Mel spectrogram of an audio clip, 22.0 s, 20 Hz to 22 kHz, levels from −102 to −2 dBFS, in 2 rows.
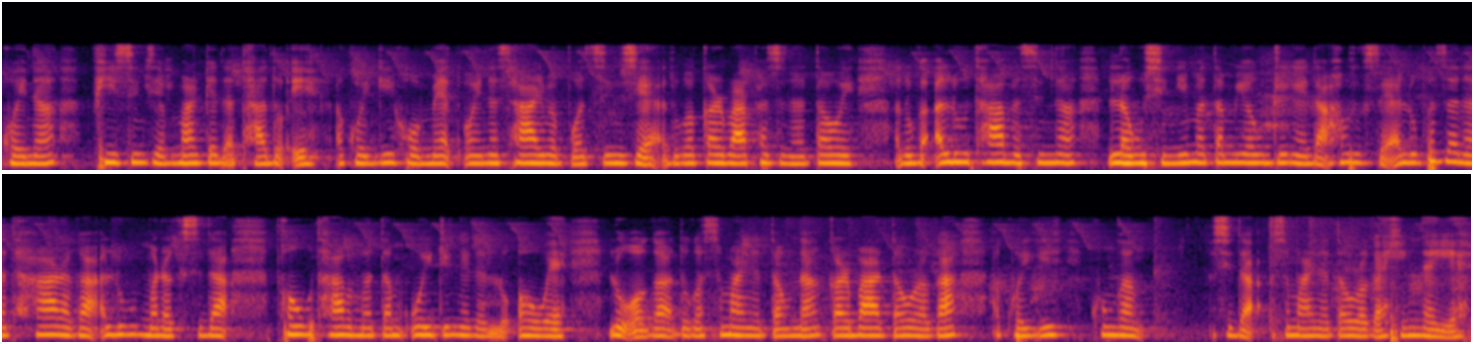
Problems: background sounds at intervals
